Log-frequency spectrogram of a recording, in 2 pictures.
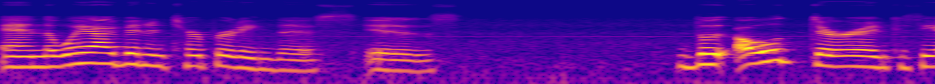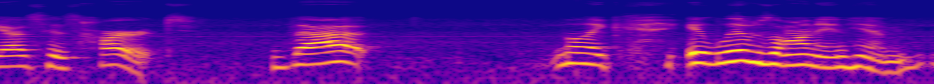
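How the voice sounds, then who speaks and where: A woman's voice: mid-range voice, slight background noise, low-quality recording. A woman giving casual gameplay commentary, explaining in a rambling way and often rephrasing herself. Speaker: gaming content creator. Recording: game music behind the voice. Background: video game music.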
